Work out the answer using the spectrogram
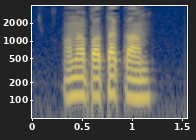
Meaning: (adjective) solitary, eremitical; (noun) hermit, anchorite
- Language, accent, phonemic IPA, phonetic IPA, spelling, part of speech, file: Armenian, Eastern Armenian, /ɑnɑpɑtɑˈkɑn/, [ɑnɑpɑtɑkɑ́n], անապատական, adjective / noun, Hy-անապատական.ogg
